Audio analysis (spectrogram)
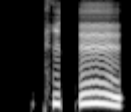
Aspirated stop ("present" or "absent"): present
